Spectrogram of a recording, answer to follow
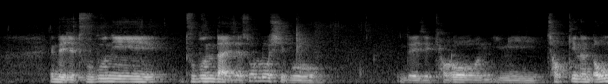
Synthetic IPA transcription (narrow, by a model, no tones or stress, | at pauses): kɯnde̞id͡ʑetubuɲitubundaid͡ʑe̞sʰoɭːoɕʰiɡo | kɯnde̞id͡ʑe̞kjʌɾonimit͡ɕʌk̚k͈inɯnːʌmu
